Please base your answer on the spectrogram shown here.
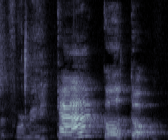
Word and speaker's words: Cá Kho Tộ: And pronounce it for me. Cá Kho Tộ. Cá Kho Tộ.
